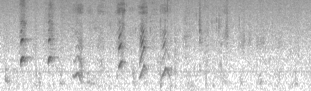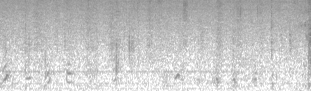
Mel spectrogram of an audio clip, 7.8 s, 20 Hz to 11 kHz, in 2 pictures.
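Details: English Springer Spaniel puppies from a litter of eight, 1 to 2 weeks old, give high, thin squeaks and whimpers, strongest at first, then softer.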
